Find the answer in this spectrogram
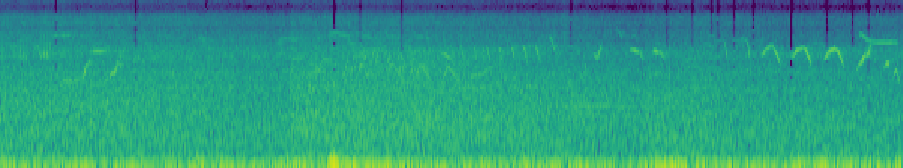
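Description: Small birds singing, a string of short high chirps that comes thicker near the end, over a steady outdoor hiss with a low wind rumble on the microphone.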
